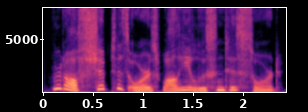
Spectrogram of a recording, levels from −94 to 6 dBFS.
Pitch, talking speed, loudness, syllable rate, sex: 235 Hz, 220 wpm, -19 LUFS, 6.3 syllables/s, female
